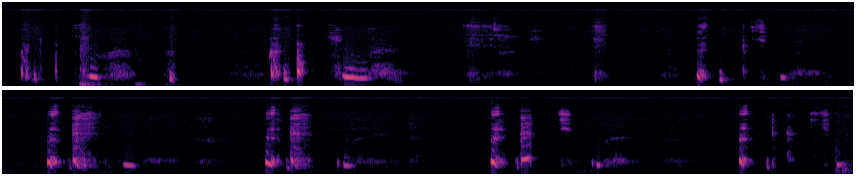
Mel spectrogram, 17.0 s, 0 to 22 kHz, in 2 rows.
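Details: Sneezing fit at 4 a.m. that prevented sleep: many short sneezes in quick succession with brief catch-breaths between, repeating throughout.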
